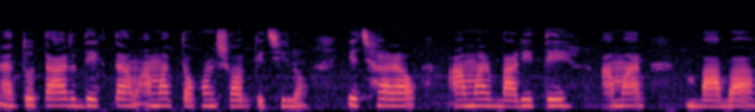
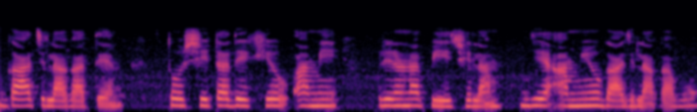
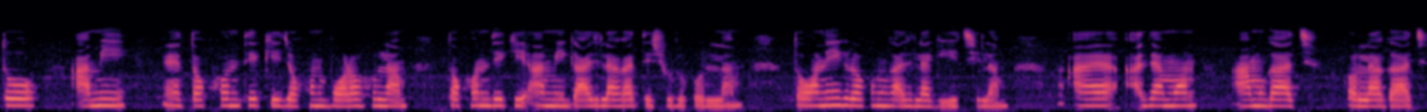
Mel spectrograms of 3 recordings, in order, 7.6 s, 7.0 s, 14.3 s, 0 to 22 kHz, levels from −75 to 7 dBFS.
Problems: constant background noise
